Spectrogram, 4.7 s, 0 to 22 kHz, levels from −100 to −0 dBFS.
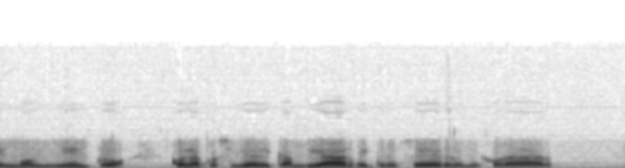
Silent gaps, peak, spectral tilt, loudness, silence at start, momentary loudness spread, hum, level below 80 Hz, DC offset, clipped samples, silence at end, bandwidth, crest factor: none; -2 dBFS; -8.5 dB/octave; -19 LUFS; 0 s; 11 LU; none; -60 dBFS; under 0.1%; under 0.1%; 0.55 s; 4.1 kHz; 18 dB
